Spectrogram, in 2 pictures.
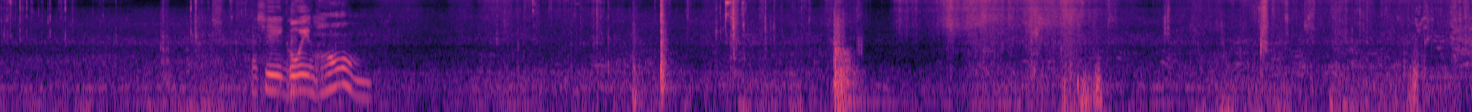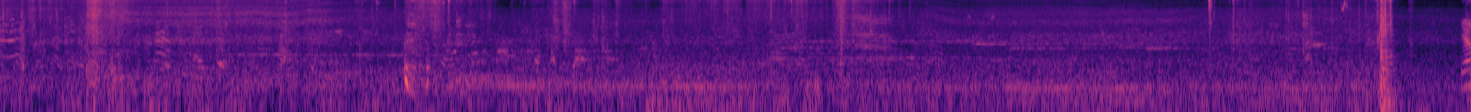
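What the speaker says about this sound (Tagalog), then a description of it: "Buksan ko muna yung sasakyan ko." A car in a parking lot in Taiwan is unlocked and opened, with key jingles, clicks and door thumps scattered over nearby outdoor noise while a person talks throughout.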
